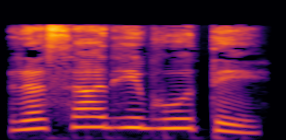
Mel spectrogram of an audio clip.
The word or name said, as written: ರಸಾಧಿಭೂತೆ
